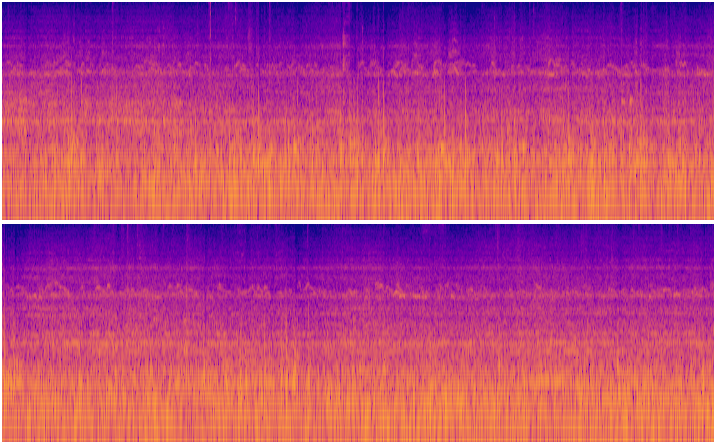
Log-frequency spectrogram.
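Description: Electric commuter train running steadily on the rails, heard from inside the front car: an even rumble of wheels and running gear with a steady high tone over it.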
